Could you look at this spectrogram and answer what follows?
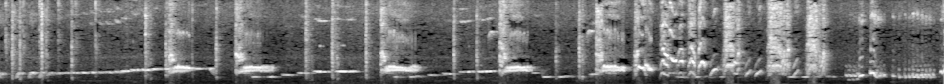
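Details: White-rumped shama of Bornean type, a kept bird used to provoke other shamas into singing: a long rising whistle, then varied whistled phrases and clicks over steady background hiss.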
